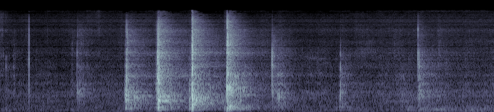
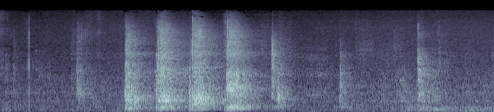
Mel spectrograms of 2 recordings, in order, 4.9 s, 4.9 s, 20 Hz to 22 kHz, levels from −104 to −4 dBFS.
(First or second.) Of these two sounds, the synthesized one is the first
